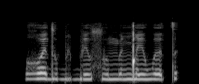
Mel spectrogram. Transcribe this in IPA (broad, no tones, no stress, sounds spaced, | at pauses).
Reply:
ʁʷ ɛ d u b i b e sʷ e m ø ŋ͡ǃ e w ə t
